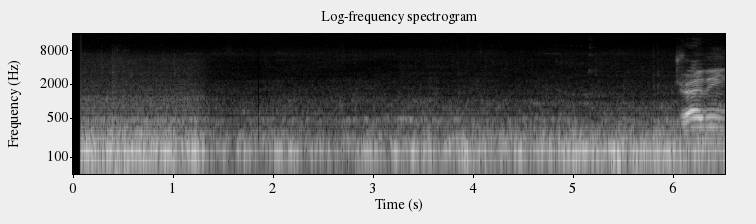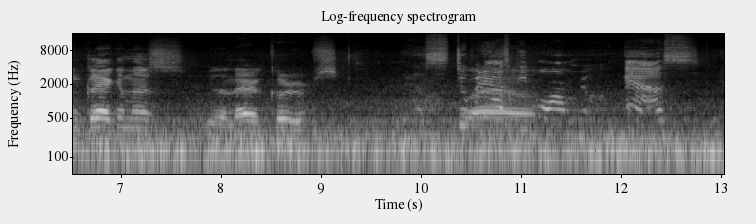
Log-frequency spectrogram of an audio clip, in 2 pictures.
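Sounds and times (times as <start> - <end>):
car tyres and engine rumble: 0.0 - 13.0.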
